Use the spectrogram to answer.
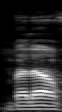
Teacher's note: غین جو ہے پور پڑھا جائے گا، اور علینا بھی 2 الف مد۔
